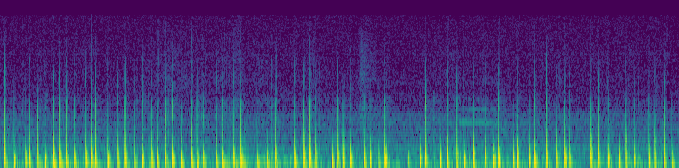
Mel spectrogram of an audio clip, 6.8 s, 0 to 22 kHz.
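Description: A small, flat, solid square cork coaster is held in the hand and tapped and scratched with long fingernails. About 50 quick, dull, low taps follow one another with almost no ring, broken by a few short pauses.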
